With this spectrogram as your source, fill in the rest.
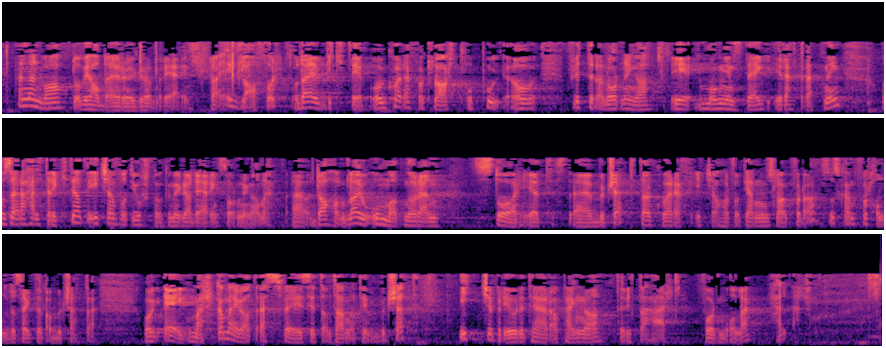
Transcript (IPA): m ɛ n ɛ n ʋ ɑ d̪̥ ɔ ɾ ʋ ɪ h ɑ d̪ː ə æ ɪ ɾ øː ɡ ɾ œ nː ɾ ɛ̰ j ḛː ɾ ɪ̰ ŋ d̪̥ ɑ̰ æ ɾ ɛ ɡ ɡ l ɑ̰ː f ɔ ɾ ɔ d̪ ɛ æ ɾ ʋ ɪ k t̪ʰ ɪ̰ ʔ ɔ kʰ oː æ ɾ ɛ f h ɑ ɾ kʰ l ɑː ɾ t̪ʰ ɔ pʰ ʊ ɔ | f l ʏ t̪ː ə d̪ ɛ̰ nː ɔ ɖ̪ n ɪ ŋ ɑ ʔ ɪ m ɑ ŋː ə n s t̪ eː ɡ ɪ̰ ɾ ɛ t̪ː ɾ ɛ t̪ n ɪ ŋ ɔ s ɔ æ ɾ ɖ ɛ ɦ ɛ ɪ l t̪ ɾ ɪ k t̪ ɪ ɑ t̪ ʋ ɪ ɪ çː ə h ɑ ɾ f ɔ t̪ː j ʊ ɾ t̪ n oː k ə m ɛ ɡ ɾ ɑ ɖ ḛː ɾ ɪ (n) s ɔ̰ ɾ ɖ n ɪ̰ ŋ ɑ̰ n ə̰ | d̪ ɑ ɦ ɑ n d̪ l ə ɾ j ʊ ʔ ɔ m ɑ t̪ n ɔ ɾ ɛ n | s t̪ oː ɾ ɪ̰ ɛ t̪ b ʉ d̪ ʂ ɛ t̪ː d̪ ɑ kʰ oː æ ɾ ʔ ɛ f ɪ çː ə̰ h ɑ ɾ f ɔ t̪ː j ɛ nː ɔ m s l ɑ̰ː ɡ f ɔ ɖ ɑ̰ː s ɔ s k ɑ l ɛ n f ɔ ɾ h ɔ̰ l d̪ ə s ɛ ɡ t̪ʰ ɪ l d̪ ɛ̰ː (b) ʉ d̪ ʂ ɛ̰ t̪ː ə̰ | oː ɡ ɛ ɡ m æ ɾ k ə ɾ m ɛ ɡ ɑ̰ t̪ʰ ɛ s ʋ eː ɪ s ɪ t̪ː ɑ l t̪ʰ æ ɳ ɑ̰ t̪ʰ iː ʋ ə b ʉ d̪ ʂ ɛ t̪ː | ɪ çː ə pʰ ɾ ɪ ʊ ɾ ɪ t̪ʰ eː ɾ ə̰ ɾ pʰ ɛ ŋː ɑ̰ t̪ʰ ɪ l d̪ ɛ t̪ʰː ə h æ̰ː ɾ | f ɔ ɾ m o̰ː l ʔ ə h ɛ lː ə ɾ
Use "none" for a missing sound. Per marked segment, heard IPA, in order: ŋ, b

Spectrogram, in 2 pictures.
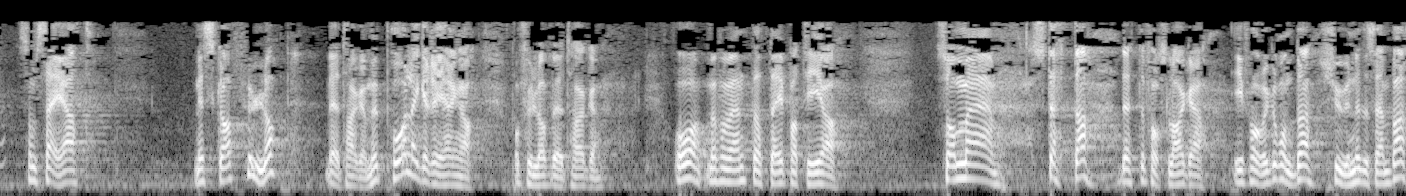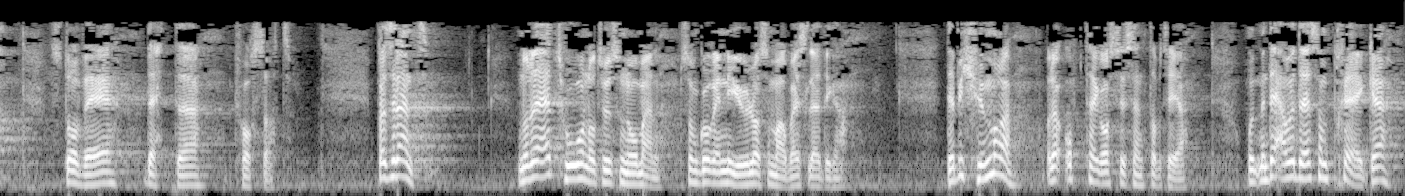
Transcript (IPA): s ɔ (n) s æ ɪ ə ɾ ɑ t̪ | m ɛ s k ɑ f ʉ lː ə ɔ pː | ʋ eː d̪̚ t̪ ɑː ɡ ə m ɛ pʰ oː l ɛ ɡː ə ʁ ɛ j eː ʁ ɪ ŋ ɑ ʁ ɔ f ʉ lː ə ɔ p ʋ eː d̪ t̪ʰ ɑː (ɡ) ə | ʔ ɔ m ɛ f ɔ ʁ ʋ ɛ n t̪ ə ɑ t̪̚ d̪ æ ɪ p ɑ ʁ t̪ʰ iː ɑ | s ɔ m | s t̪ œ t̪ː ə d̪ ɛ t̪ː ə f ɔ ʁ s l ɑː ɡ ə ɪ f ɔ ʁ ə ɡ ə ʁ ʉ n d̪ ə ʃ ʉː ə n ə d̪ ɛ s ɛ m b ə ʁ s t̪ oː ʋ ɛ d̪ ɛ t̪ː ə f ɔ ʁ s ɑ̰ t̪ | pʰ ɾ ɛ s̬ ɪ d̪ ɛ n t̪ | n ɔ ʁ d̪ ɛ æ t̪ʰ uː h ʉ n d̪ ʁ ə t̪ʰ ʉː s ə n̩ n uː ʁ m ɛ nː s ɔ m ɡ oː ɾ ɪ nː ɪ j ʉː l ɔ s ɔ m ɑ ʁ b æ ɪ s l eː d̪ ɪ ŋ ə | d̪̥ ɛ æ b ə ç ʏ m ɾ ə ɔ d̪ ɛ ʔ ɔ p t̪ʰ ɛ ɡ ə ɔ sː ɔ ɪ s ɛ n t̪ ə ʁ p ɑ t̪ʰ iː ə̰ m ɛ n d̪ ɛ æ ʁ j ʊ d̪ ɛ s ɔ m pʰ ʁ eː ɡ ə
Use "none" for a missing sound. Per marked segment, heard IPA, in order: m, ɡ

